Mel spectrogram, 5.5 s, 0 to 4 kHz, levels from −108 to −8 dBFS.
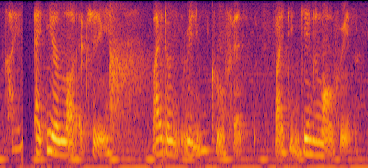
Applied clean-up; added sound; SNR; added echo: none; Clapping; 14 dB; none.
